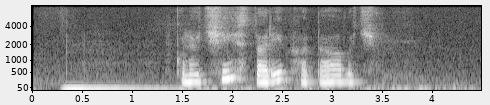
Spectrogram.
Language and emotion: Russian, sad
